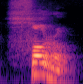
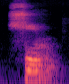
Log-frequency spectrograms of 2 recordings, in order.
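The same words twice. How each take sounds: First: The first sound is a 'th' sound. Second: The first sound is an 's' sound. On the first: "tampoco dices zorro" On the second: "sino tú dices"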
